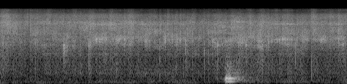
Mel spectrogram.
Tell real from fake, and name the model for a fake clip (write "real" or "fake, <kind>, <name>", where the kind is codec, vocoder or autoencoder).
fake, autoencoder, DAC-VAE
